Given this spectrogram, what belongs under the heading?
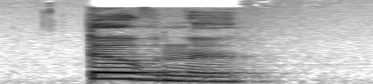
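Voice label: "тӧвны", Komi, female; audio dict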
